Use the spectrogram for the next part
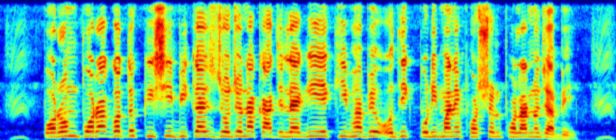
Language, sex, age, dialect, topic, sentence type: Bengali, female, 41-45, Standard Colloquial, agriculture, question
